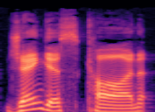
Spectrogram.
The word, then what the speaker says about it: Genghis Khan: Genghis Khan out there in the sporting goods store.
